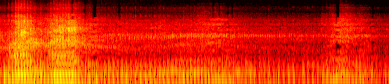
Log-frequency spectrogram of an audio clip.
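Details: Small single-cylinder four-stroke motorized bike, first start in weeks after fitting a new transmission drive belt, fires on choke, blips twice, then settles into a light, quick putter with no scraping or clatter; runs fine.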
